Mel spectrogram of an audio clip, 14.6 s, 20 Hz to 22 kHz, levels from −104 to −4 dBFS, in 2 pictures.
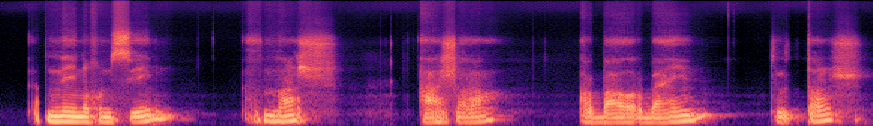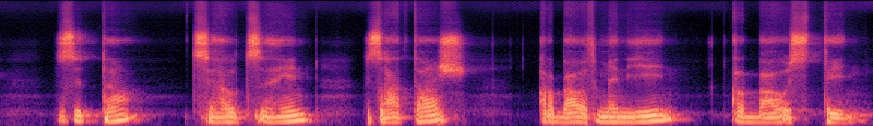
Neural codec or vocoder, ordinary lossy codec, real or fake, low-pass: autoencoder, 48 kHz, 32 numbers a frame, DAC-VAE, trained on Japanese speech; none; fake; none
